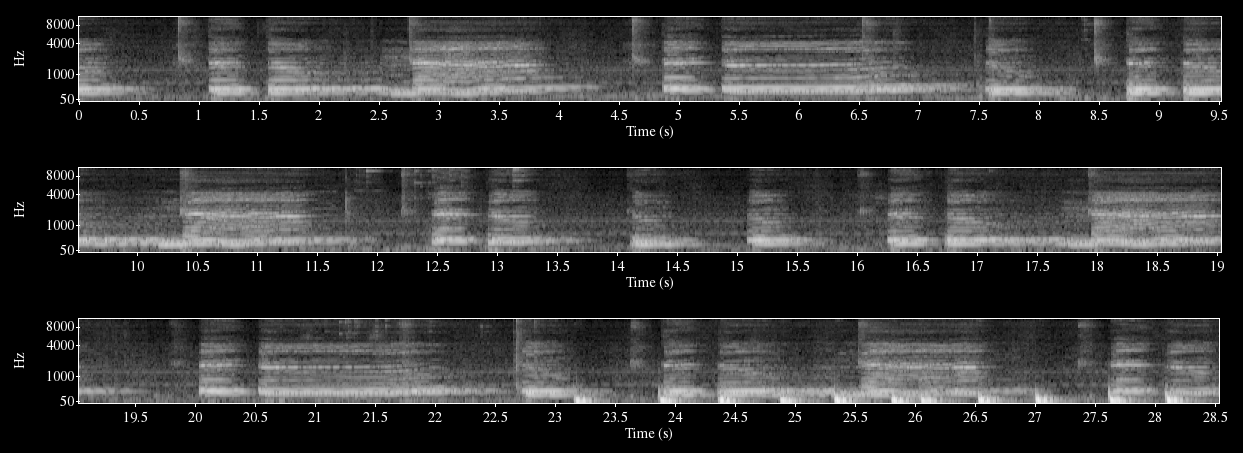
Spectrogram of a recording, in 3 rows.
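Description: Layered a cappella female vocals, hummed and sung in a repeating phrase a few seconds long. From about 23 seconds in, a quick run of low, punchy beatboxed kick-drum thumps joins the voices.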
